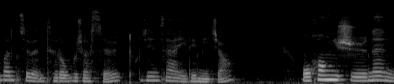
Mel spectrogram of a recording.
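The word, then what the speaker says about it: Orange: 번쯤은 들어보셨을 통신사 이름이죠 오주는 이제 오렌지 네를 슷 똑같이 쓰는데 이제 발음은 불어로 오주 가 되는 거고요 어 이야기를 좀 더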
